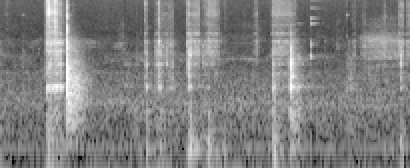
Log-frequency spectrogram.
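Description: Steel-shanked router bits being set into the holes of a plywood storage block, giving a few sharp metallic clinks. The loudest comes about half a second in and rings briefly; lighter clicks follow around two seconds and just before three seconds in.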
